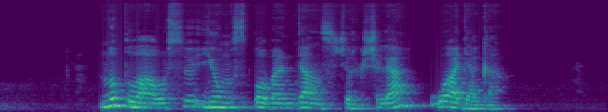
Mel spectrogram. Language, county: Lithuanian, Šiauliai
